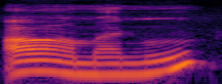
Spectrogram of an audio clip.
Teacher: اس کے بعد آگے ہے آمنو، الف کے اوپر کھڑا زبر، اس کو کھینچنا ہے ایک الف کے برابر، اور واو سے پیچھے پیش ہونے کی وجہ سے بھی اس کو ایک الف کے برابر کھینچنا ہے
